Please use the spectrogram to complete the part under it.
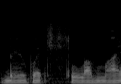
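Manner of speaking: very soft, quiet, hushed character voice. Recalling a line once played as Severus Snape: Severus Snape voice. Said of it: "I did a voice for him".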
